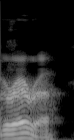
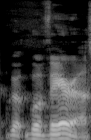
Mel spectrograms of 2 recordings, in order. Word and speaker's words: Guevara: Chia Guerrera. – Chia Guerrera. – yeah. Guevara.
